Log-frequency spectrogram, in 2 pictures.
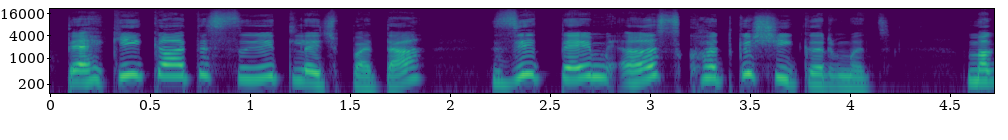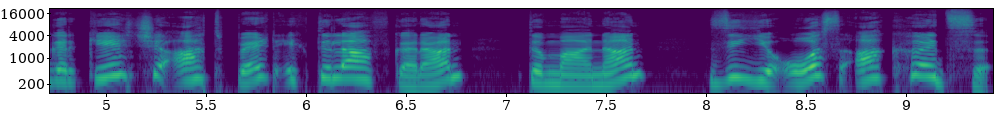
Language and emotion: Kashmiri, neutral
